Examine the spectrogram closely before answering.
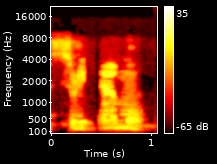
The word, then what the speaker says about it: Suriname: On writing, it looks like the name is written like Suriname, but when it comes to pronunciation, according to the natives of the country, they pronounce it Surinamo.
